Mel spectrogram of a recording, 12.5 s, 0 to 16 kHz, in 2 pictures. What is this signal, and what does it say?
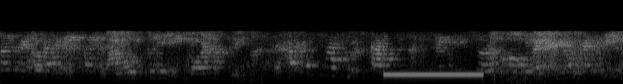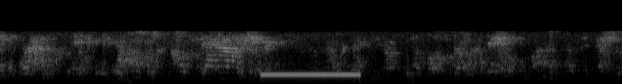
Ringback tone (Europe, 425 Hz), with speech.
